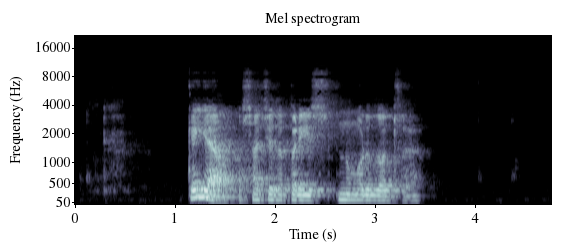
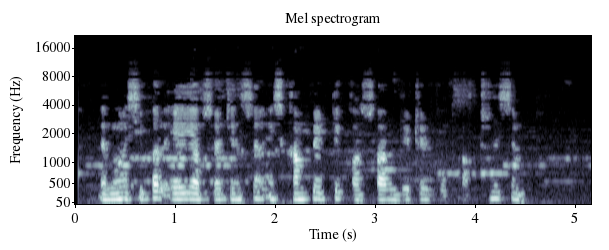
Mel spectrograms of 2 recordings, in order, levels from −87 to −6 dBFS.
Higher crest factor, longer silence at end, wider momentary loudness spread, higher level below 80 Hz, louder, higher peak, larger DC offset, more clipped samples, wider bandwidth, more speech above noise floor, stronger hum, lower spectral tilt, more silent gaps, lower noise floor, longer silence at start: about the same, 20 dB vs 18 dB; first, 1.3 s vs 0.2 s; about the same, 11 LU vs 13 LU; second, -64 dBFS vs -50 dBFS; second, -25 LUFS vs -20 LUFS; second, -8 dBFS vs -2 dBFS; neither; neither; about the same, 9.4 kHz vs 9.2 kHz; first, 57 dB vs 27 dB; neither; about the same, -6 dB/octave vs -5.5 dB/octave; neither; first, -82 dBFS vs -47 dBFS; first, 1.15 s vs 0.05 s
